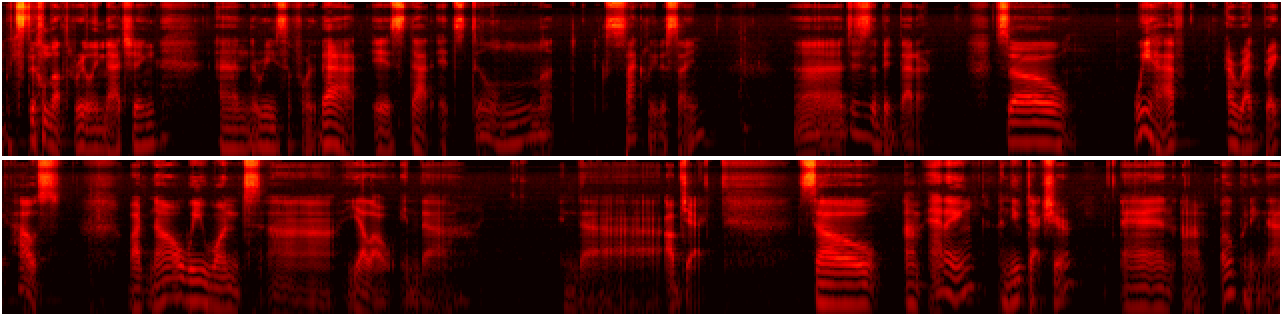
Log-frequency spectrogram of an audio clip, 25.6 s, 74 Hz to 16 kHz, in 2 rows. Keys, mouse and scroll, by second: 4.2 s, 5.0 click, 5.0 g, 7.5 Tab, 13.7 KP_1, 17.2 Tab, 22.2-25.0 drag.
